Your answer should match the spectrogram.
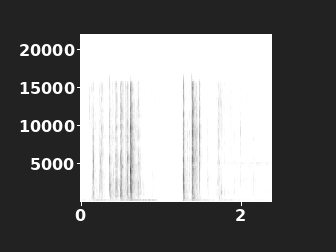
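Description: Typing on a computer keyboard: a quick run of separate keystrokes, with a brief pause a little after the middle.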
